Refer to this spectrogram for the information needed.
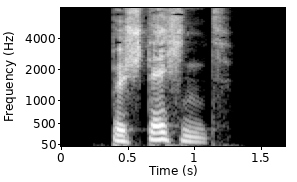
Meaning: present participle of bestechen
- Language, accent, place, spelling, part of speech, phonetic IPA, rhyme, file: German, Germany, Berlin, bestechend, adjective / verb, [bəˈʃtɛçn̩t], -ɛçn̩t, De-bestechend.ogg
